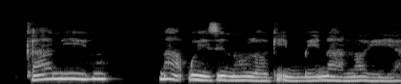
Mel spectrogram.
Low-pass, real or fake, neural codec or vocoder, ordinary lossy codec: 7.2 kHz; fake; vocoder, 44.1 kHz, 128 mel bands every 512 samples, BigVGAN v2; none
